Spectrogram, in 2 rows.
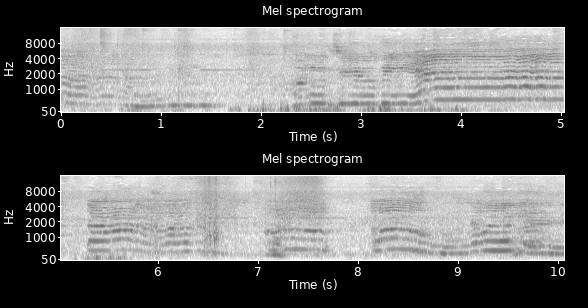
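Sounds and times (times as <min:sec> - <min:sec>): low rumbling room noise: 0:00.0 - 0:10.0
woman singing a cappella: 0:00.0 - 0:10.0.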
